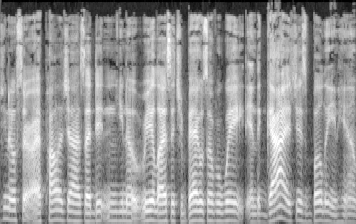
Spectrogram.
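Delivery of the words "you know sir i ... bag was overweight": ordinary talk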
